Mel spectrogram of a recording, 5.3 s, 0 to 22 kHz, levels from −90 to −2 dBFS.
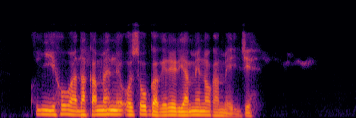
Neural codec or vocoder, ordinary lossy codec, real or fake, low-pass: codec, 16 kHz, 0.8 kbps, ZipCodec; Opus, 32 kbps; fake; 7.2 kHz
